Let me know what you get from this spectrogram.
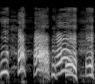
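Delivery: high loud laughing burst. Real, not acted. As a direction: crack up laughing.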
